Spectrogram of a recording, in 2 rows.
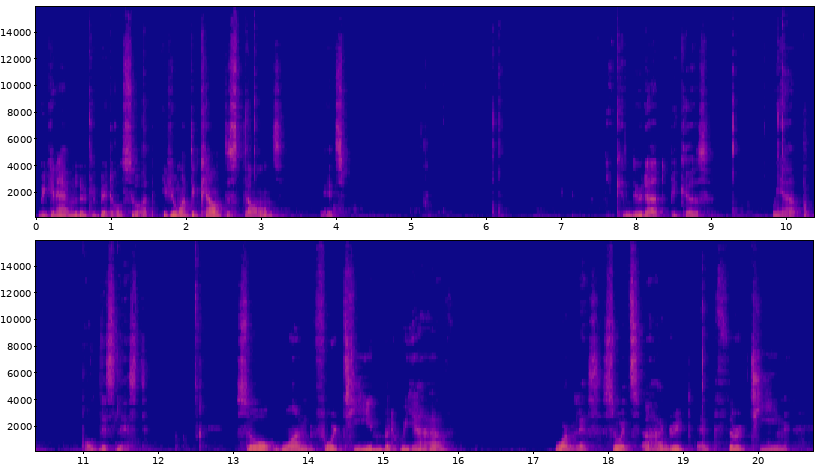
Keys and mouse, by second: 11.0 middle click.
